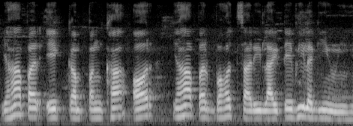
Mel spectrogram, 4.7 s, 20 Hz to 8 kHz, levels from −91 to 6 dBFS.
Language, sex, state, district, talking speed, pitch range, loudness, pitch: Hindi, male, Uttar Pradesh, Lucknow, 190 wpm, 145-170 Hz, -17 LUFS, 155 Hz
